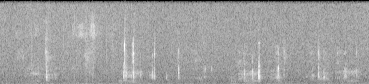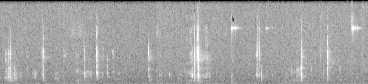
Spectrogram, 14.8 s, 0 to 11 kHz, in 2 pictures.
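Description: Near silence broken by faint, scattered small clicks and taps from a hand tool and plastic parts as a motorcycle's handlebar controls are taken apart, with one sharper click about 11 seconds in.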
